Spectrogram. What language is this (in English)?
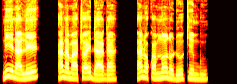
Igbo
